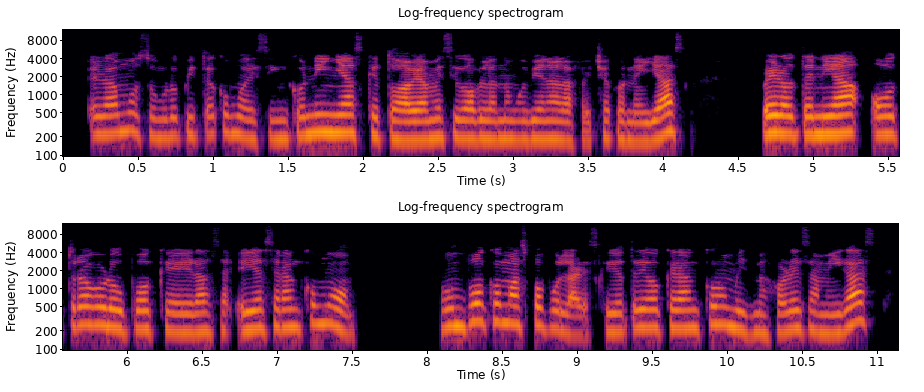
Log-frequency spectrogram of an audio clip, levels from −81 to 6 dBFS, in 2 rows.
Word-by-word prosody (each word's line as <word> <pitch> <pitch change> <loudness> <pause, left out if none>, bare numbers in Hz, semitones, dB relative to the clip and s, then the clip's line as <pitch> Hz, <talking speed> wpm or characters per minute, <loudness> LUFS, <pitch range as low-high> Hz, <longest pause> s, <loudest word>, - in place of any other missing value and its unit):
éramos 225 +2 -2
un 205 - -5
grupito 205 +2 -7
como 225 -2 -4
de 190 - -5
5 190 +3 -6
niñas, 235 0 +3
que 215 -1 -4
todavía 185 -1 +3
me 200 +1 -2
sigo 195 0 -1
hablando 190 0 -1
muy 185 0 -6
bien 190 0 -1
a 190 - 0
la 180 -1 -2
fecha 190 -1 -8
con 180 -2 -5
ellas, 210 +8 +4 0.5
pero 225 -1 +6
tenía 220 +2 +6
otro 225 +4 0
grupo 220 -3 +1
que 195 -1 -3
eras 200 0 -2
ellas 215 +1 -1
eran 230 0 -1
como 245 -7 -2 0.5
un 235 +2 0
poco 285 +1 +1
más 260 -2 +2
populares, 215 -8 -2
que 200 - -6
yo 195 - -2
te - - -6
digo 225 0 +1
que - - -6
eran 225 0 +1
como 255 +3 -2
mis 210 -5 -2
mejores 195 +3 -4
amigas, 230 +9 +2
215 Hz, 225 wpm, -21 LUFS, 195-230 Hz, 0.5 s, pero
